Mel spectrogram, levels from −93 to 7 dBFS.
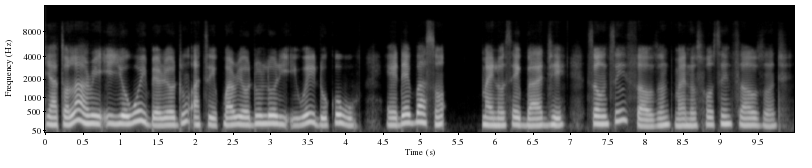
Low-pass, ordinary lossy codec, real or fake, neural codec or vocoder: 10.8 kHz; none; fake; codec, 24 kHz, 1.2 kbps, DualCodec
